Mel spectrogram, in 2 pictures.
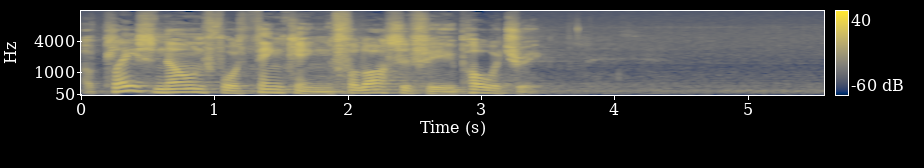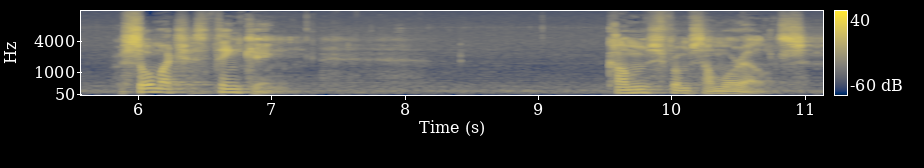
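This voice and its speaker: A man giving a spiritual channeled talk to a group, speaking in deliberate, solemn phrases with pauses. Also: mid-range voice. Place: live before a group. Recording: faint background noise.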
